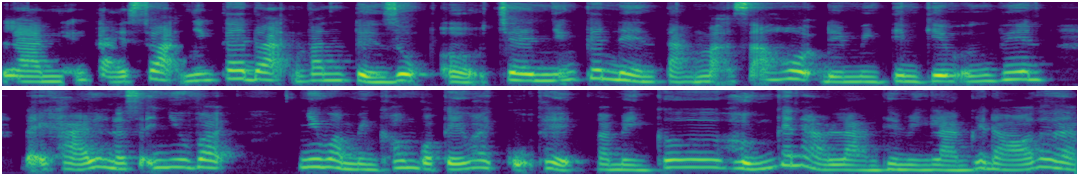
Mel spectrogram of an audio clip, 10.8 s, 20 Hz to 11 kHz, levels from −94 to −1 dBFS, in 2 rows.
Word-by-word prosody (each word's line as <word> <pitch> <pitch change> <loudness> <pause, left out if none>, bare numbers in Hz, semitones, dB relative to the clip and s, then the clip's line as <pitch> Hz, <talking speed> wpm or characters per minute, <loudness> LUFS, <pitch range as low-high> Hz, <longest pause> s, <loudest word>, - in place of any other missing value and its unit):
làm 205 -2 0
những 275 +7 -8
cái 195 -4 -3
soạn 290 +7 +1
những 245 +3 -3
cái 315 +3 +3
đoạn 290 -2 +1
văn 250 0 -3
tuyển 460 - +7
dụng - - +7
ở - - -1
trên 250 -4 +6
những 270 +4 -4
cái 330 - 0
nền 245 -9 +2
tảng 195 -1 -6
mạng 210 - -7
xã - - +4
hội 290 0 +2
để 200 - -2
mình 195 0 -5
tìm 215 -2 0
kiếm 220 0 +8
ứng 225 +1 -5
viên. 285 +2 0 0.3
Đại - - -1
khái 220 -3 0
là 305 - +1
nó 230 - +2
sẽ 225 - -1
như 295 +1 -2
vậy, 290 -2 0 0.4
nhưng 305 +1 +1
mà 295 - +1
mình 215 -2 -2
không 275 +3 -3
có 220 - +2
kế 215 0 +1
hoạch 260 +2 -3
cụ 430 - -3
thể - - +1
và 210 - -6
mình 195 -2 -4
cứ 290 +2 0
hứng 240 +1 +3
cái 375 - -2
nào 330 - -5
làm 190 -2 -3
thì 215 - -1
mình 195 0 -3
làm 185 -1 -3
cái 255 - -3
đó 205 -3 -4
thôi 300 -3 -1
à. 230 - -3
245 Hz, 305 wpm, -24 LUFS, 205-290 Hz, 0.4 s, kiếm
